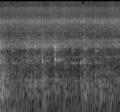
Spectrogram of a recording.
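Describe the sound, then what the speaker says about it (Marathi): A ground spice paste fries in oil in a pan while being stirred, giving a steady close sizzle with scattered soft scraping clicks of the spoon. "आता हे वाटण पण छान आपल्याला तेलामध्ये भाजून घ्यायचं आहे दोन मिनटासाठी"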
